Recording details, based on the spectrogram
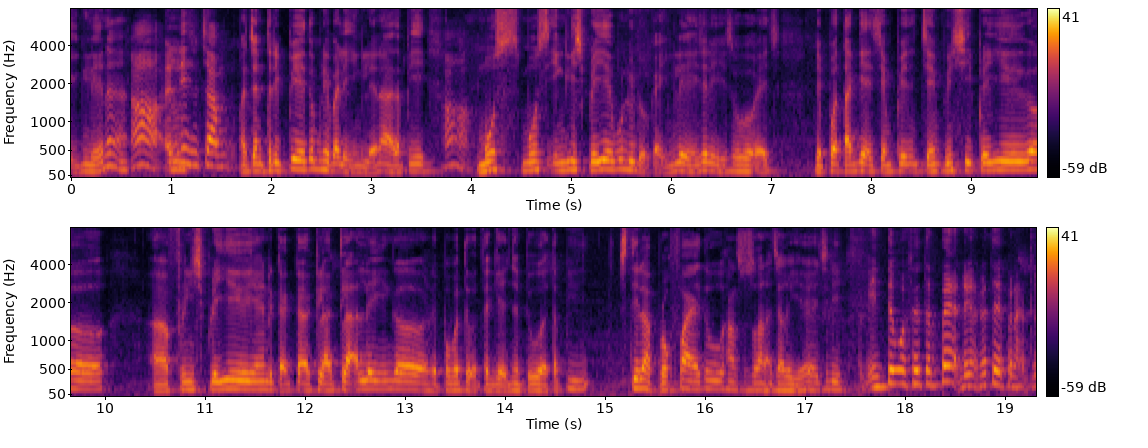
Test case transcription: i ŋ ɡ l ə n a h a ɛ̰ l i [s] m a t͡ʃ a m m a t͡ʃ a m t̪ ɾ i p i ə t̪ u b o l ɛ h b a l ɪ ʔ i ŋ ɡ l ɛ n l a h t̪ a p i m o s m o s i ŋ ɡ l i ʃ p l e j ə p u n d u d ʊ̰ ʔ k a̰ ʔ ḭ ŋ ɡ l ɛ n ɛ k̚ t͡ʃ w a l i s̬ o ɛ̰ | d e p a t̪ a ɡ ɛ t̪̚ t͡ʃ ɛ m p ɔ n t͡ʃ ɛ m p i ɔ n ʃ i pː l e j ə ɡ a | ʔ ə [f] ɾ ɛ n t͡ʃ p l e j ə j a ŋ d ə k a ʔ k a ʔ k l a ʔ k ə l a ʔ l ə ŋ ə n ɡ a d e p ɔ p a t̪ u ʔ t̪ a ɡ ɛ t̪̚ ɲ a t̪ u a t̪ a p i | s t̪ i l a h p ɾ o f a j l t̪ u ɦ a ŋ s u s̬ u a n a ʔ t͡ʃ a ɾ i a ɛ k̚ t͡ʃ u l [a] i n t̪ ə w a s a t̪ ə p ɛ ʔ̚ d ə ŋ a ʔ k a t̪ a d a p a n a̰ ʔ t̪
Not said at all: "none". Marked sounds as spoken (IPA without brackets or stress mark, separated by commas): s, f, i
